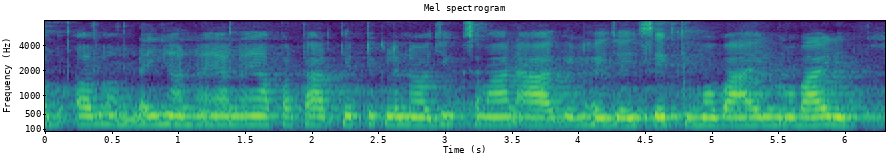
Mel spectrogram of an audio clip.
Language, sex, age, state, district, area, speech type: Maithili, female, 45-60, Bihar, Sitamarhi, rural, spontaneous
